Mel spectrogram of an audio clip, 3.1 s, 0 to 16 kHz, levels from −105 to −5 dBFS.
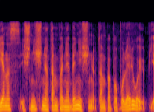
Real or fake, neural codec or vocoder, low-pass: real; none; 7.2 kHz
